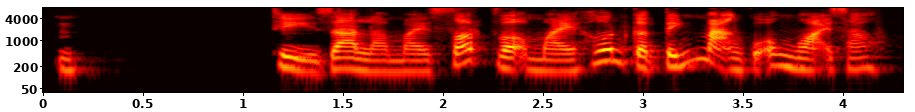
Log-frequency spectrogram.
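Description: A woman's voice: fairly low pitch, very animated, normal speed. A woman voicing a young man who scolds his cousin with contempt. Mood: scolding.

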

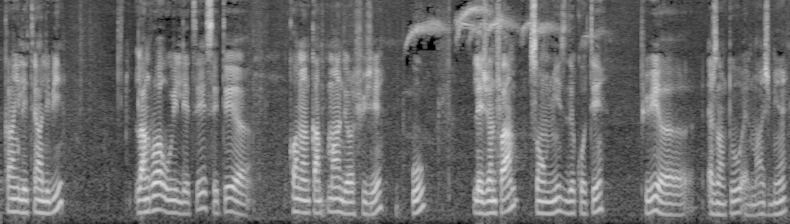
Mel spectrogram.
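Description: A young man from Sudan, native Arabic speaker, giving a hesitant personal testimony with many pauses. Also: mid-range voice, warm tone. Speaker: interviewee, refugee.

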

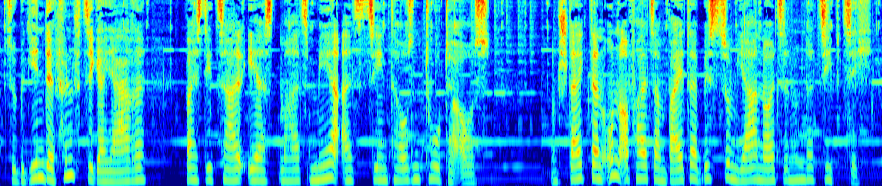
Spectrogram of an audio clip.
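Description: A woman reading scripted documentary narration with measured, factual delivery. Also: fairly low pitch, faint music behind.

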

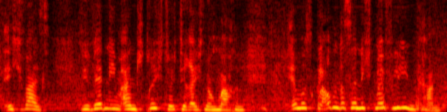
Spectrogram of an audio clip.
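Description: Anxious sci-fi agent in radio play, super high strained voice, urgent. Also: female voice, expressive, fast talker, heavy background noise. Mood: determined. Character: determined, anxious female telekinetic agent. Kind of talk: 1980s German radio drama acting.

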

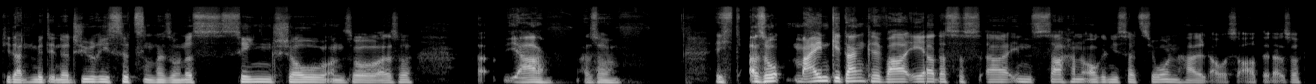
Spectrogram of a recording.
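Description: A man's voice: lowish voice, fairly even intonation, measured pace, creaky, dry recording, clean studio sound. A man co-hosting a casual podcast discussion. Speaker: podcast co-host.

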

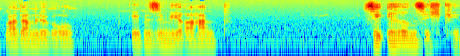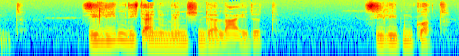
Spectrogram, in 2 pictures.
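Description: Severe old aristocratic lady, deep female voice, haughty, grave, theatrical radio play delivery. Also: unhurried, long pauses, darkish tone, no room sound. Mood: solemn. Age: older. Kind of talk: classic German radio drama acting.

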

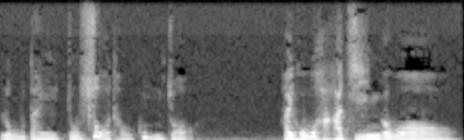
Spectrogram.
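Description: A fretful, raspy rich father. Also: fairly high pitch, takes it slowly, a little mellow, exaggerated voice. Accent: Hong Kong Cantonese. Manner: pleading, fretful. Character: proud worried wealthy older father. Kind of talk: radio drama acting.

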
